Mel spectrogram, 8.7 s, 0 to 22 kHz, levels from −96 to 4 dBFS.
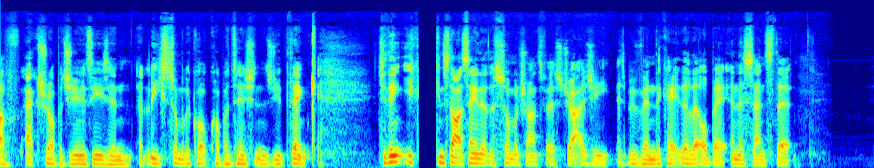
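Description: A playback stall hits at 4.18 s, just after "do you think you": the speech cuts to silence for about 0.19 s, until 4.37 s, and then resumes. The likely cause is the player running dry of buffered data, or its output thread being briefly blocked.

Time-compressed catch-up follows from 4.37 to 4.73 s, ending before "that the summer transfer". To recover the lost time, the player trims and cross-fades small slices of the backlog, so the speech runs hurried at about 1.5x speed with unchanged pitch.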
